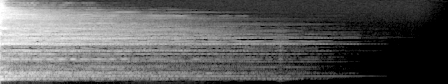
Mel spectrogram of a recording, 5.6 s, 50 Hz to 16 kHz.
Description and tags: ZildjianKCustom20MediumRideCymbalWash
Zildjian K Custom 20 Inch Medium ride cymbal sampled using stereo PZM overhead mics. The bow and wash samples are meant to be layered to provide different velocity strokes.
